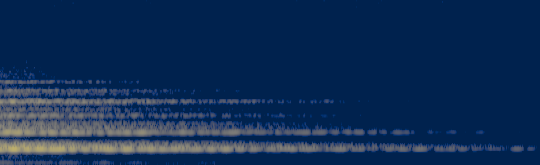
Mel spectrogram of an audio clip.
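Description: The last held note of a bansuri (bamboo flute) ringing out and fading away over about two seconds at the end of an exercise, followed by near silence.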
